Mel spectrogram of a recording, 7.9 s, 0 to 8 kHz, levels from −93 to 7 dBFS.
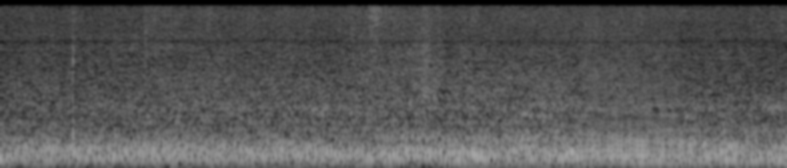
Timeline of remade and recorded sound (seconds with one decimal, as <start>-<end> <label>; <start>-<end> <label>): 0.0-5.8 recorded; 5.8-6.8 remade; 6.8-7.9 recorded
